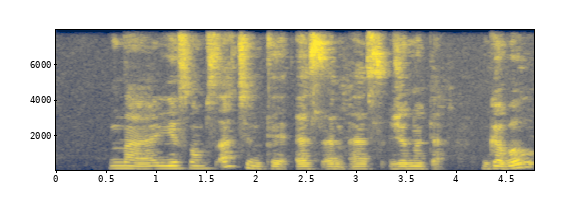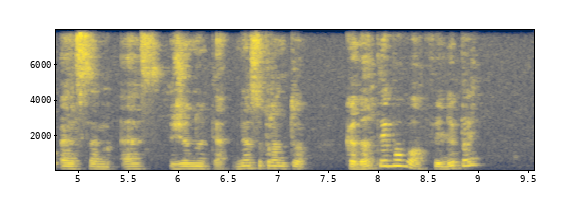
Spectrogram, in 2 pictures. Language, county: Lithuanian, Kaunas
